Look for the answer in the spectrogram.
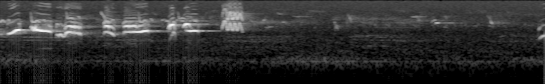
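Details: Singing Eurasian blackbird recorded in Castricum, the Netherlands: a run of rich fluted notes in the first two seconds, a harsh high squeaky flourish, then quiet pause with faint distant bird notes and a soft background hum.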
